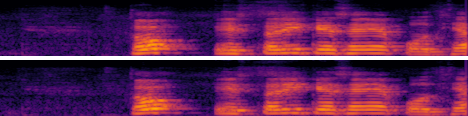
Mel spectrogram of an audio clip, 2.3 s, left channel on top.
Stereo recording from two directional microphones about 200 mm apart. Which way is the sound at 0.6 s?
15° left (ahead or behind).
